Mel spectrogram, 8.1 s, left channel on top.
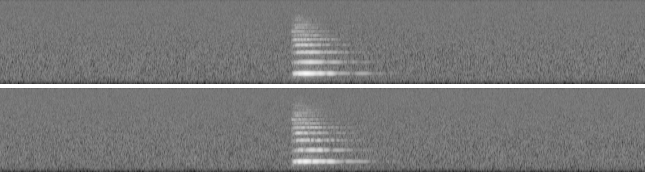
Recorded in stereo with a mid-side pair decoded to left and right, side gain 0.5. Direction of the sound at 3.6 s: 5° right.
